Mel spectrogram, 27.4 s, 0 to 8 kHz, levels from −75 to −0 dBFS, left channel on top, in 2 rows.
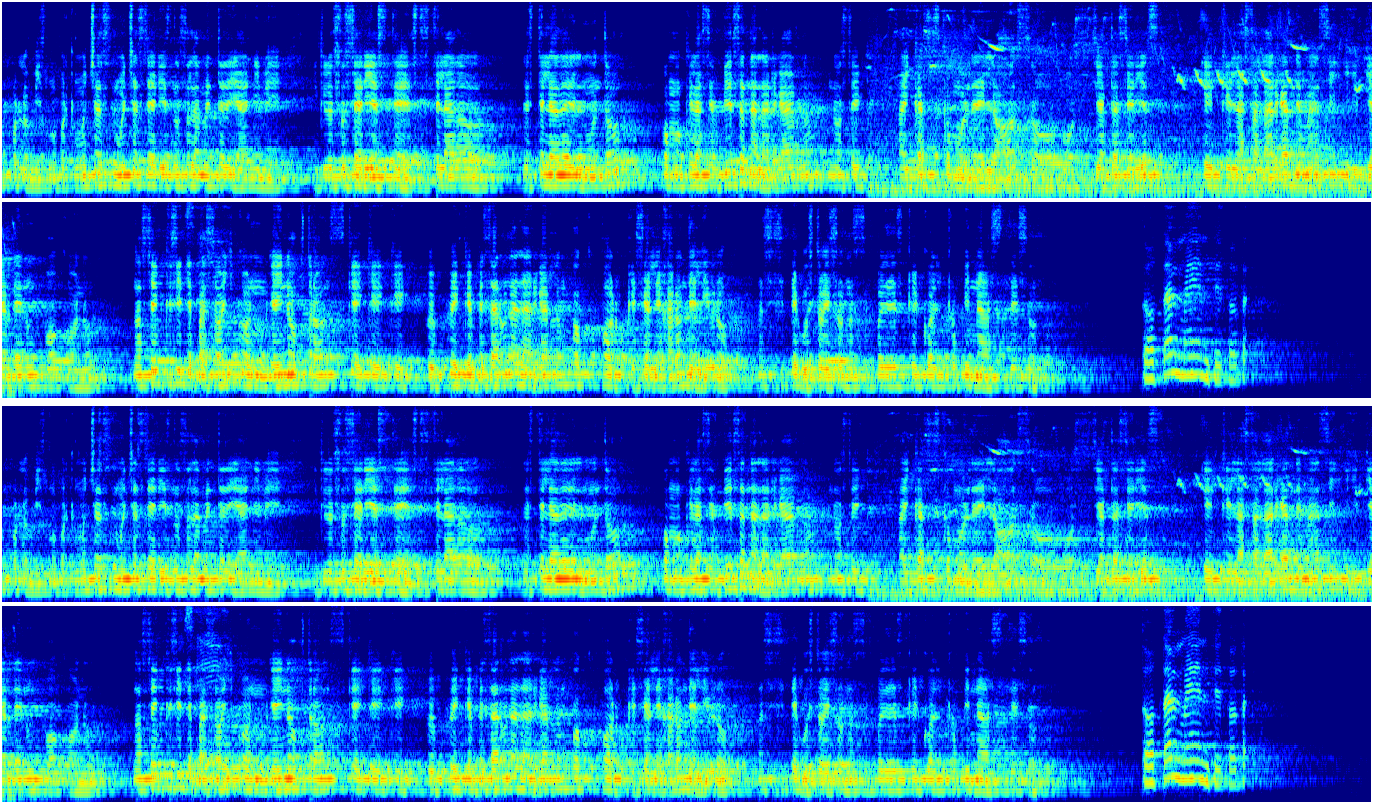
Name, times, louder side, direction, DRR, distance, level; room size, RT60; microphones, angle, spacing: voice 1, 0.0-2.8 3.1-4.9 5.2-6.2 6.6-8.6 9.0-11.6 12.0-14.7 15.0-21.0 21.3-24.1, left 1 dB, 30° left, 0 dB, 2.7 m, -27 dB
sound 1, 8.6-13.9, left 4 dB, 60° left, 1.1 m, -37 dB
voice 2, 15.6-16.1 25.1-26.1, right 2 dB, 25° right, 5 dB, 0.7 m, -31 dB
25.5 x 15.5 x 8.8 m, 2.1 s
head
